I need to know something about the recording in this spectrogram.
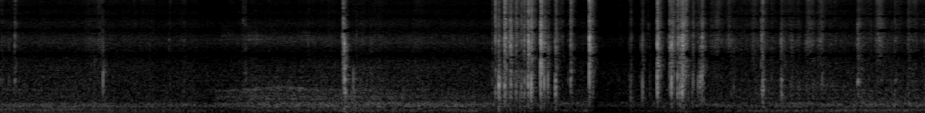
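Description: Cards are shuffled with soft riffling and flicks.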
